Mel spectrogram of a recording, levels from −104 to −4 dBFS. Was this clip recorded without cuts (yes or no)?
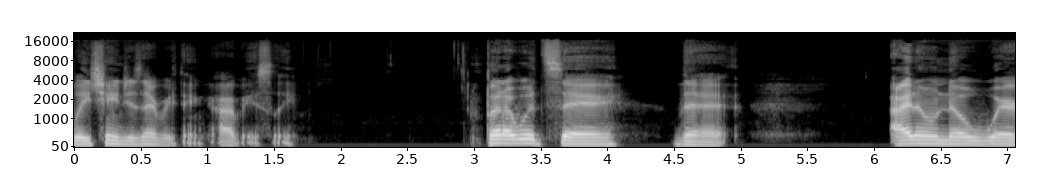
yes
